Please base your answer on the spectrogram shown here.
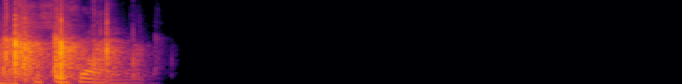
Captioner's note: group applauding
